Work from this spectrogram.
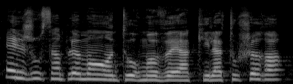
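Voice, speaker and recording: An actress voicing a mysterious, dignified zebra herbalist in a French cartoon dub, speaking formally and theatrically. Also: female voice, a little high, clear, resonant tone, natural voice. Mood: calm, explaining. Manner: formal, measured, theatrical, cryptic. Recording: music behind the voice.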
